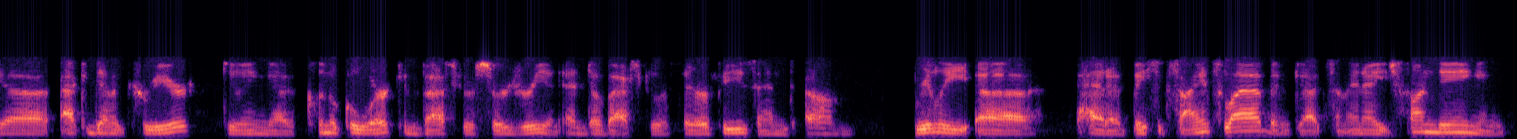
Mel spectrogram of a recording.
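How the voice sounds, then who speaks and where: A man's voice: low voice, dry recording. A middle-aged man, a surgeon and hospital executive, answering interview questions thoughtfully with frequent fillers and restarts. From United States. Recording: tinny phone-like line.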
